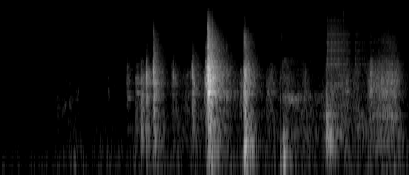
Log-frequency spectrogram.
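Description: A plastic board clacks down onto a table.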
